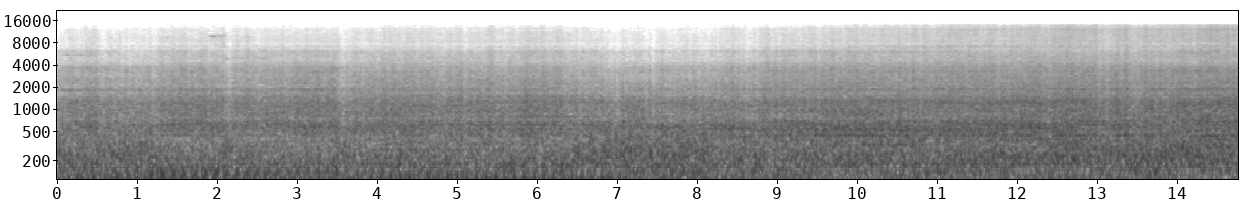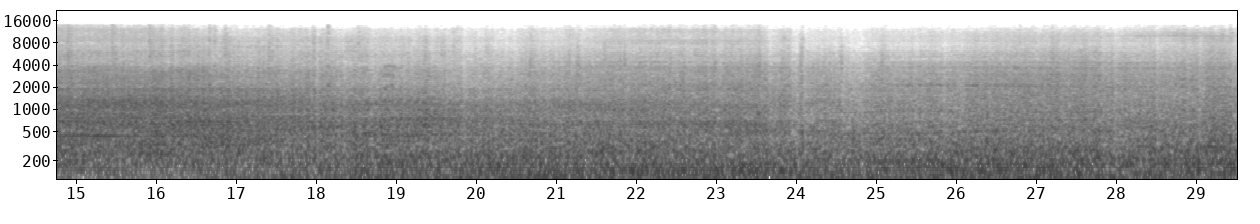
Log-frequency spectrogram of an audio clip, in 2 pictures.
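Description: First Great Western HST led by a Class 43 diesel power car running along the platform: a steady diesel drone with wheel and rail rumble, loudest as the power car draws alongside about halfway through, then the coaches rolling by.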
